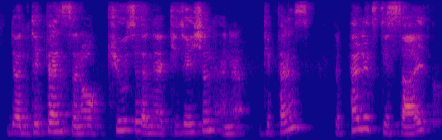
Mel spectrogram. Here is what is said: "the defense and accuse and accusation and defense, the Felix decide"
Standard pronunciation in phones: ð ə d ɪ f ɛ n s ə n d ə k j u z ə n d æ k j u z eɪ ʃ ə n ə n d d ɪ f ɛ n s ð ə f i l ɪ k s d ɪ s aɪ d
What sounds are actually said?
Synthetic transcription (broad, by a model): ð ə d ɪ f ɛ n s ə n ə k j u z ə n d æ k j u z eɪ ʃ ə n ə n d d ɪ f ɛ n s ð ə p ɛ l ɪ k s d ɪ s aɪ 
